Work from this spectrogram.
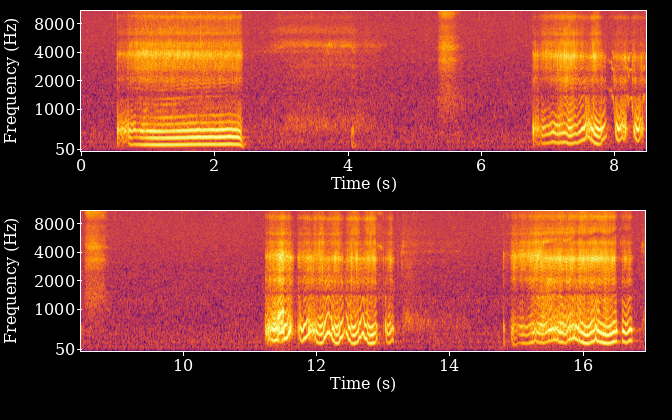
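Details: Snoring French Bulldog named Maddi, a fog-horn sound: four loud snoring bursts roughly every four seconds, one steady and tonal, the others warbling and wavering in pitch, with quiet breaths between.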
